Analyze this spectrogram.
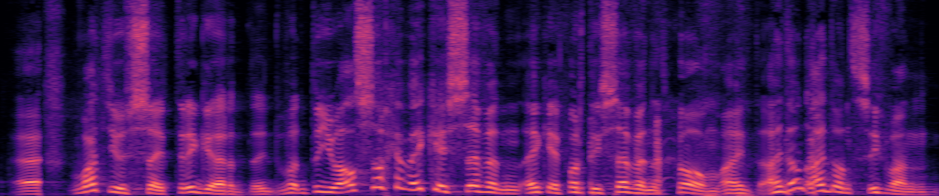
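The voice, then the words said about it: Exaggerated thick foreign accent. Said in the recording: “I don't actually have such a thick accent. I just put it on sometimes when I want to be extra funny.”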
